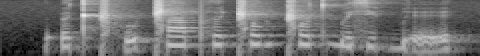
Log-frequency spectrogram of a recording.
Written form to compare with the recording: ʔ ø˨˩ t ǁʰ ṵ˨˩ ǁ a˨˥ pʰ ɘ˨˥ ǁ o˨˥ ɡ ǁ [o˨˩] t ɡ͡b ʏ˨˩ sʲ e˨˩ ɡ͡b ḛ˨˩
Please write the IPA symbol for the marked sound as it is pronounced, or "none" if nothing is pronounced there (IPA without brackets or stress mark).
o˨˥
